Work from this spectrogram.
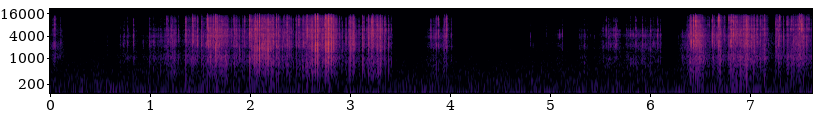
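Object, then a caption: Plastic pill bottle with tablets. A white plastic medicine bottle with a yellow cap, hollow and holding tablets, is held in both hands, tilted and shaken so the tablets rattle, while fingertips tap the cap. Several bursts of bright, dry rattling and clicking are separated by short silences, with almost no low end.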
